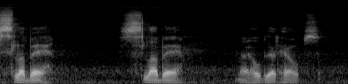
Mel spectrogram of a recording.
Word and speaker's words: Slabe: So my first name is and my last name is Slab.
